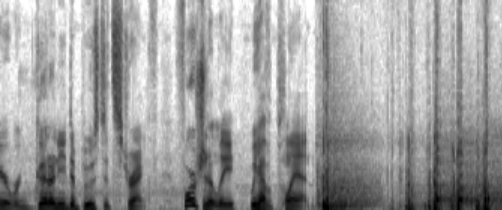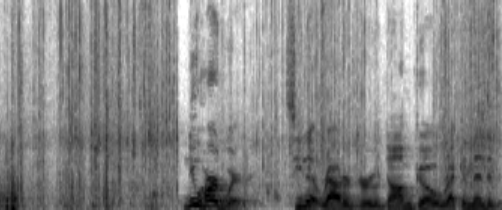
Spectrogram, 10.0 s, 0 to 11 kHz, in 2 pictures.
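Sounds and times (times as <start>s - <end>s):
plastic bag crinkling: 3.8s - 10.0s.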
